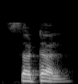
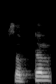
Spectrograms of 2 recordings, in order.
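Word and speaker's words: subtle: सटल, सब्टल कहाँ पढ़ रहे हैं, डेट।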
